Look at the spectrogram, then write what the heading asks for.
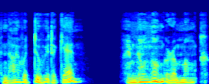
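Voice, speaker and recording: An actor playing a grieving, vengeful warrior monk in feudal Japan for a video game, with a husky, solemn, intense and formal delivery. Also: male voice, fairly low pitch, moderate pace, warm tone, no echo, studio quality. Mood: grim, bitter. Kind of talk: dramatic video game voice acting.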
